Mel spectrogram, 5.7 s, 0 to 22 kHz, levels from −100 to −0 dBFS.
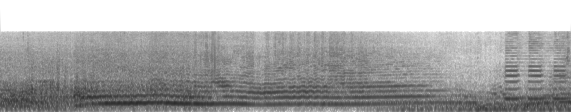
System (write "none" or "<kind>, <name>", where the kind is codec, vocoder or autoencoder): none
